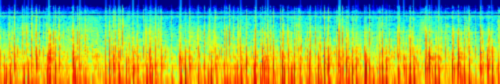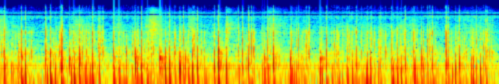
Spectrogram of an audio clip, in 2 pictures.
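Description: A small hollow translucent plastic box with a purple printed label is held in the hand and tapped rapidly with the fingertips. The result is a steady stream of quick, dry, hollow clicks and soft thuds, weighted toward the low end, each dying away almost instantly.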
